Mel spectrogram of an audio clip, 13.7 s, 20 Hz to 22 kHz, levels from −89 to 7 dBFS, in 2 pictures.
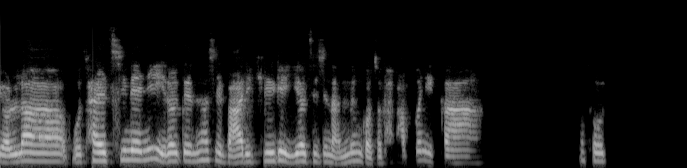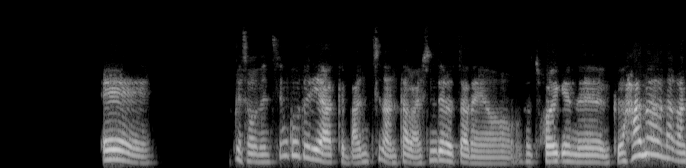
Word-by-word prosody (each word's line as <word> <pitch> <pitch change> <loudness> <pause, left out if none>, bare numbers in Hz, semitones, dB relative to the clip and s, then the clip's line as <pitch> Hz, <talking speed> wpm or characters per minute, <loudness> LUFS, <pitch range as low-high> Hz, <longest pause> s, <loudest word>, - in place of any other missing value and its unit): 연락 190 +2 +2
"뭐 175 - -6
잘 200 +2 +3
지내니?" 225 +3 -1
이럴 195 +1 +1
때는 195 0 -2
사실 220 -4 -5
말이 175 +2 +1
길게 195 +3 0
이어지진 185 0 -2
않는 185 +8 -5
거죠 150 0 -5
다 - - -14
바쁘니까. 200 -7 -7 1.3
그래서 195 -2 -8 1.9
예. 195 -10 +4 0.8
그 230 - -4
저는 180 -3 -4
친구들이 300 - 0
아 - - +7
그렇게 - - -8
많진 160 +3 -5
않다 165 +3 0
말씀드렸잖아요. 150 -6 -1
그래서 180 - -7
저에게는 170 -4 +3
그 185 - -1
하나하나가 305 - +4
190 Hz, 300 characters per minute, -23 LUFS, 170-210 Hz, 1.9 s, 아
